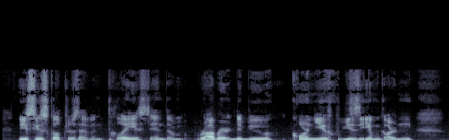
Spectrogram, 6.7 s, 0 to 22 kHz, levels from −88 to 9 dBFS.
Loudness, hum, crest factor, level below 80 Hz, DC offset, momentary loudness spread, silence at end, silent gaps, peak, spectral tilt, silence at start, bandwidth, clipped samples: -21 LUFS; none; 20 dB; -42 dBFS; under 0.1%; 15 LU; 0.25 s; none; -2 dBFS; -5.5 dB/octave; 0.3 s; 11.5 kHz; under 0.1%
